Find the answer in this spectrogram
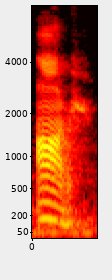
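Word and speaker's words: hour: After half an आवर, ये यहाँ H जो होता है अगेन इट्स अ साइलेंट।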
